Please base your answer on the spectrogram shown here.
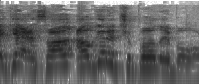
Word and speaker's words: Chipotle: So, for example, at at uh at uh Chipotle, I'm sorry, let me say it correctly because sometimes I say it wrong.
